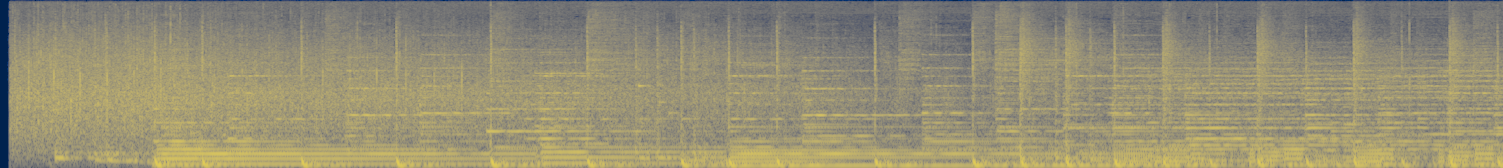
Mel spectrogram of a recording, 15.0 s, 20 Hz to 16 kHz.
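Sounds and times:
audience applause: 0.1s - 8.3s, 10.6s - 15.0s
piano chords: 1.5s - 15.0s.

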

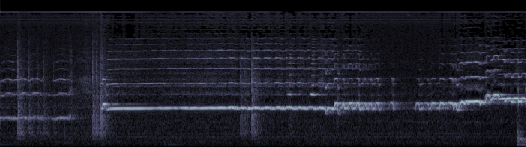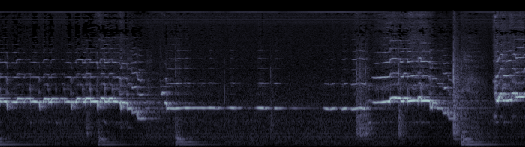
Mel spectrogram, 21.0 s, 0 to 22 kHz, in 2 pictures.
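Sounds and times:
bamboo flute melody: 0.0s - 21.0s
hourglass drum strokes: 10.3s - 11.0s, 12.1s - 13.3s, 19.6s - 20.5s.

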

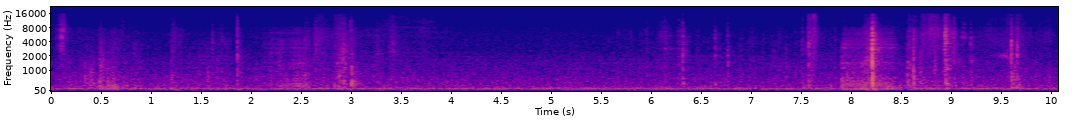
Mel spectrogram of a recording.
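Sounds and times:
card rustling: 5.8s - 9.8s.

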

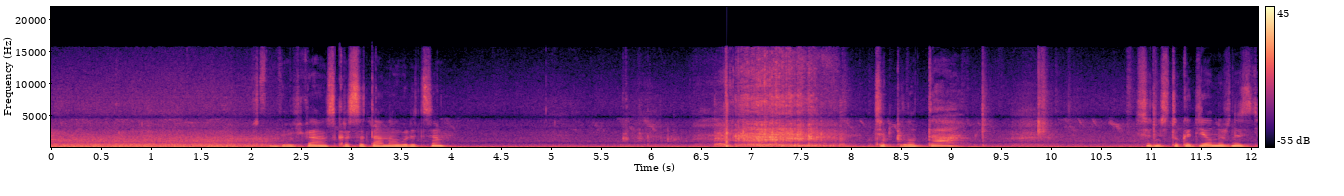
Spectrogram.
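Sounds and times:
low background rumble: 0.0s - 6.6s
sliding door rolling along track: 6.6s - 8.2s.

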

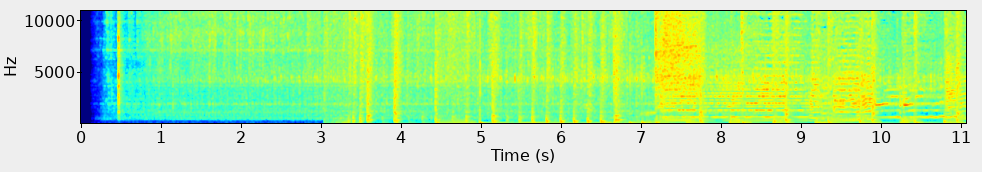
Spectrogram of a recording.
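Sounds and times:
film projector whirring: 0.2s - 11.0s.

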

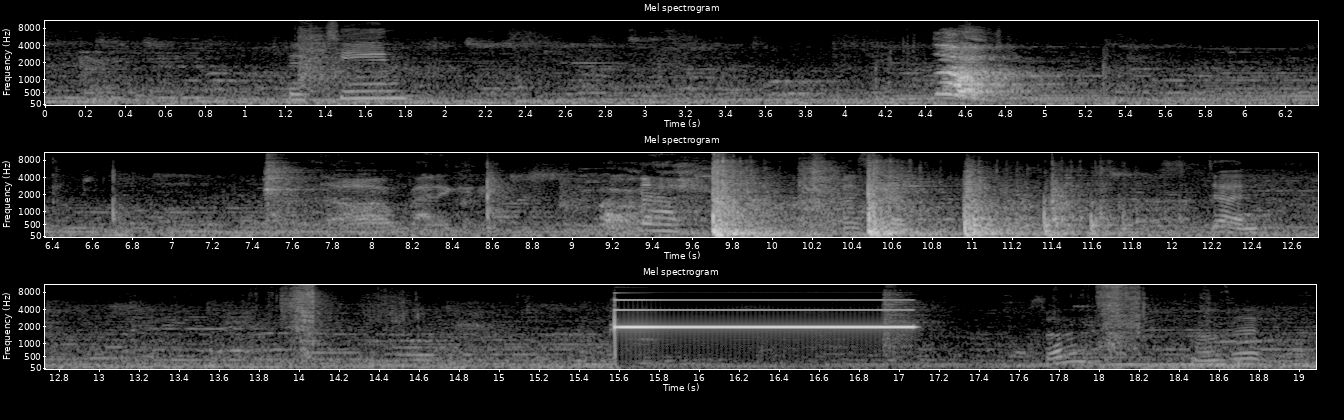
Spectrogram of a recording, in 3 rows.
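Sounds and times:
background music: 0.0s - 19.0s
long electronic timer beep: 15.6s - 17.1s.

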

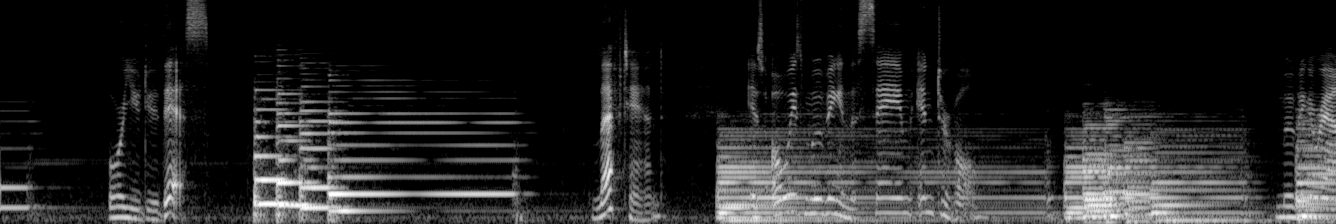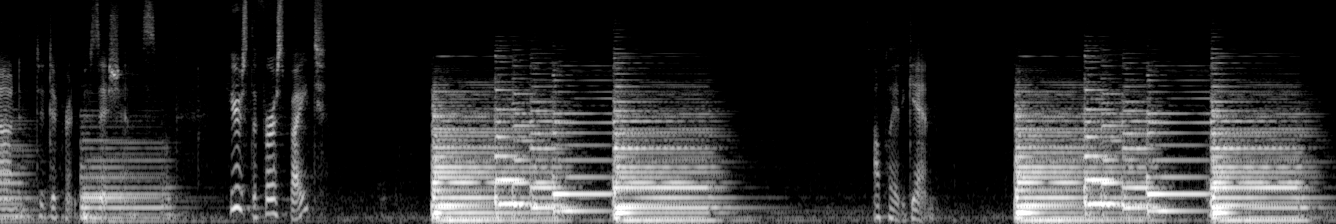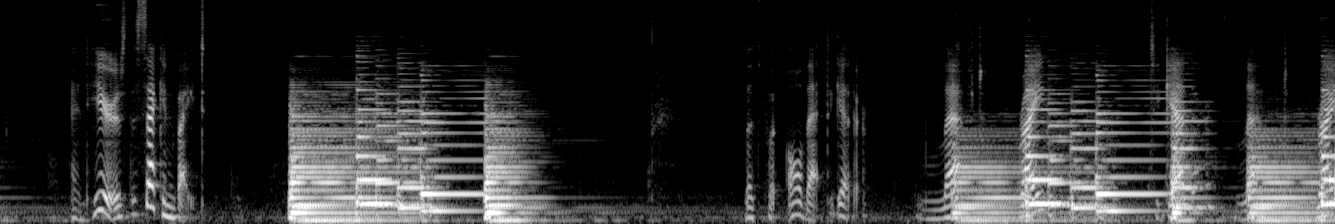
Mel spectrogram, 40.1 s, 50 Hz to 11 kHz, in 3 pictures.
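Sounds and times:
piano notes: 0.0s - 0.6s, 2.5s - 5.4s, 7.2s - 15.2s, 17.6s - 21.0s, 23.5s - 26.9s, 29.6s - 33.2s, 36.3s - 40.0s.

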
